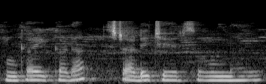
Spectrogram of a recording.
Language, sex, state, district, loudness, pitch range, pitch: Telugu, female, Telangana, Mahabubabad, -19 LUFS, 190-205 Hz, 195 Hz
